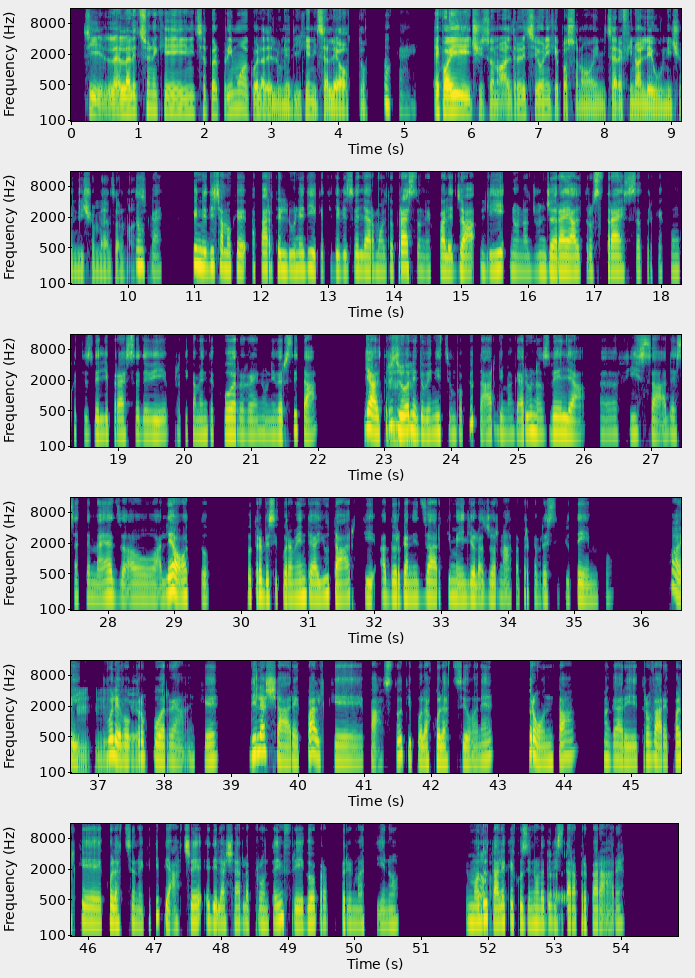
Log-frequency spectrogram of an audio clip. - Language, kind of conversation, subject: Italian, advice, Come posso rendere più stabile la mia routine mattutina?
- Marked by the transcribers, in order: tapping; "proprio" said as "prop"; "Okay" said as "Chei"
